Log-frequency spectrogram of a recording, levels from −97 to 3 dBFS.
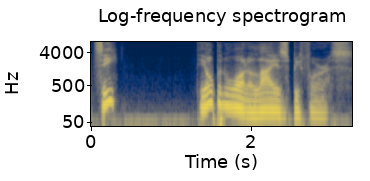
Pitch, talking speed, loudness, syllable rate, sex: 115 Hz, 130 wpm, -16 LUFS, 5.1 syllables/s, male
